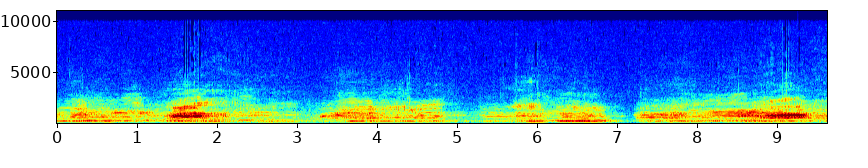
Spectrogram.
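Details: Nelore cattle, purebred standard cows that have recently calved, giving a series of long, wavering moos, about four separate calls spaced a couple of seconds apart, voices overlapping at times.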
